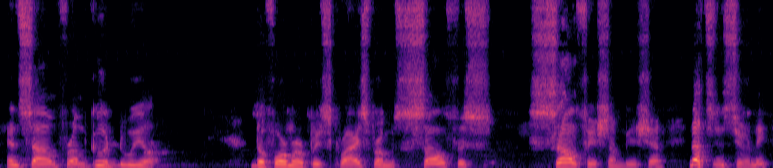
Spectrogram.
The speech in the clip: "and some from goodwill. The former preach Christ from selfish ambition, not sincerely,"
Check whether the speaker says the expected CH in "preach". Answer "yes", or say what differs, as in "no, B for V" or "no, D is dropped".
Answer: no, S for CH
